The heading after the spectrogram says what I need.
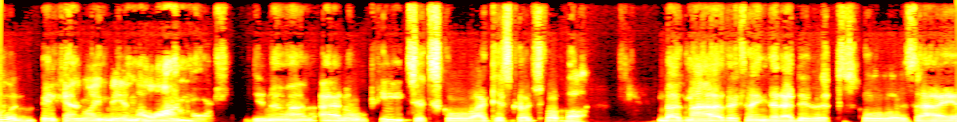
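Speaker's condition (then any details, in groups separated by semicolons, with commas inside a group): Multiple sclerosis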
